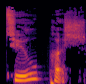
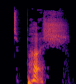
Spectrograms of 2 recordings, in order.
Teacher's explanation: Because to is a preposition, a function word that creates the structure of the sentence, we de-stress it. So to becomes ta.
